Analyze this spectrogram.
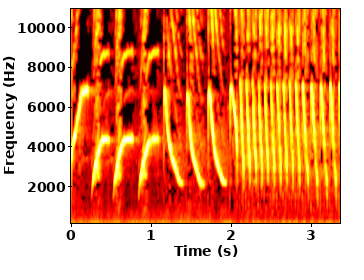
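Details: Caged canary singing a lure song meant to stir another canary to sing: three rising-then-falling whistles, three quick downward slurs, then a rapid, even, high rolling trill.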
